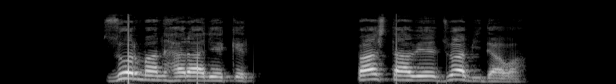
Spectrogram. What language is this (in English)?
Central Kurdish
